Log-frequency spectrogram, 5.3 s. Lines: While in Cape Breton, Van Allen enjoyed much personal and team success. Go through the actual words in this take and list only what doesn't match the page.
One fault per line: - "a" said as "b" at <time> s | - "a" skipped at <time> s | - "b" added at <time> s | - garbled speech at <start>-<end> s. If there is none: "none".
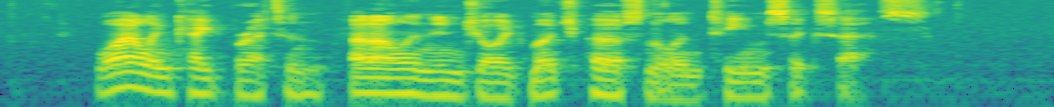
none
